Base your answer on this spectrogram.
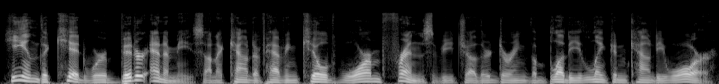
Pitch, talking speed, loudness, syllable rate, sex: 105 Hz, 190 wpm, -20 LUFS, 4.9 syllables/s, male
